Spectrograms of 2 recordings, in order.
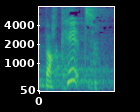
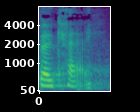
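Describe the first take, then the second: First: The name sounds like the word bucket. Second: The name sounds like the word bouquet. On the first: This is the plain, real form of the name. "Her name is actually Bucket" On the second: This is a pretentious form used to seem posh. "she pronounces it Bouquet"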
